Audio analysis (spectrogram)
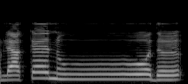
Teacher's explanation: یہاں پہ واو مدہ ہے تو لکنود، دال کے اوپر قلقلہ کریں گے، اور وَإِنَّهُ، نون مشدد کا غنہ کریں گے اور ہو کو کھینچیں گے الٹا پیش کی وجہ سے۔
